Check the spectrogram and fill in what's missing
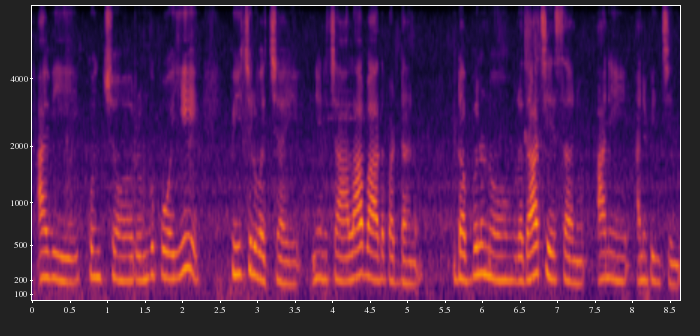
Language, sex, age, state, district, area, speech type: Telugu, male, 45-60, Andhra Pradesh, West Godavari, rural, spontaneous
